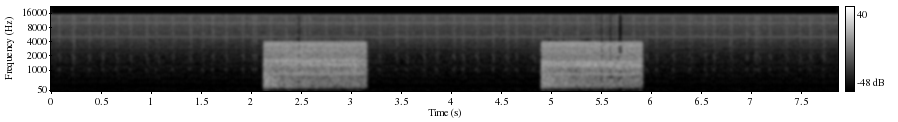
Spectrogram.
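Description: Two short bursts of radio noise about three seconds apart, each about a second long, starting and cutting off sharply: an air-band transmitter keyed with no words spoken.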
